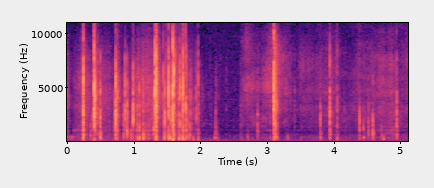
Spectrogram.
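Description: A flat, thin plastic blister package with a foil backing, holding glow sticks, is held in both hands and crinkled and squeezed with fingertips and short nails. Dense, bright crackling and crinkling fills the first two seconds, then pauses briefly. Sharper, sparser snaps and crinkles follow, with almost no low end.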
